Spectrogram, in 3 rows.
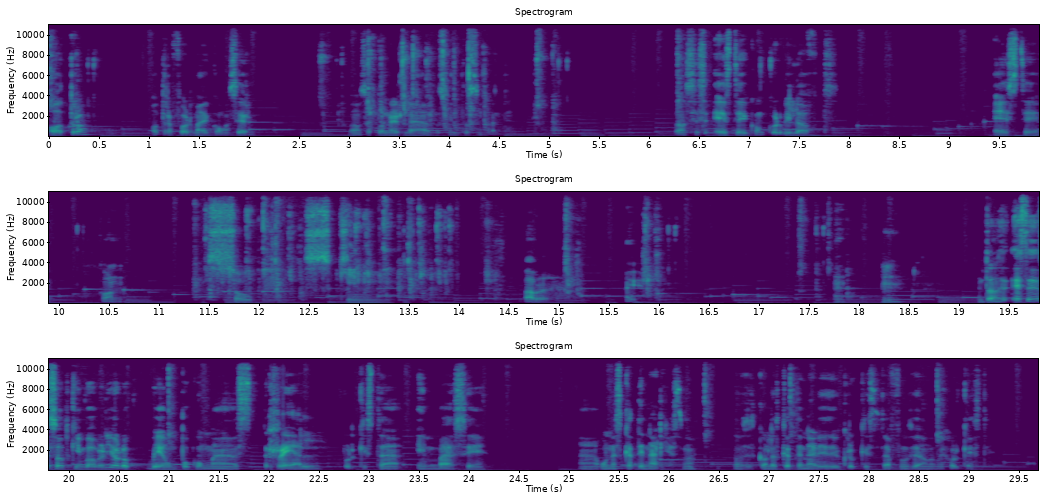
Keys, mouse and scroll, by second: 0.4 click, 2.7-4.8 typing, 4.2 KP_Enter, 5.1 click, 5.9 click, 7.1 click, 8.4 click, 9.2 click, 10.1 click, 11.4-14.7 typing, 15.0 Return, 15.8 BackSpace, 16.1 click, 17.5 click, 24.5 middle click, 26.4 shift+middle click, 27.1 shift+middle click, 28.7 shift+middle click.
